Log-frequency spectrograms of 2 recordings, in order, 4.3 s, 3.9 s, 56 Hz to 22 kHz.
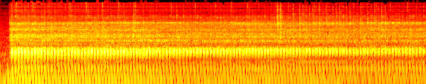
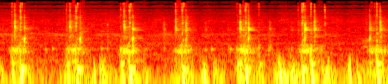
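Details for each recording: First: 1960 Suvega 50 cc moped after a cold start, with the engine started by motor since the clutch did not engage: small two-stroke buzzes at a fast even beat, no misfires or knocks. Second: 1960 Suvega 50 cc pedal-start moped, long stored and dusty, on a cold start attempt: steady pedal ratchet clicking with no compression or firing, as the clutch does not engage to turn the engine.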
